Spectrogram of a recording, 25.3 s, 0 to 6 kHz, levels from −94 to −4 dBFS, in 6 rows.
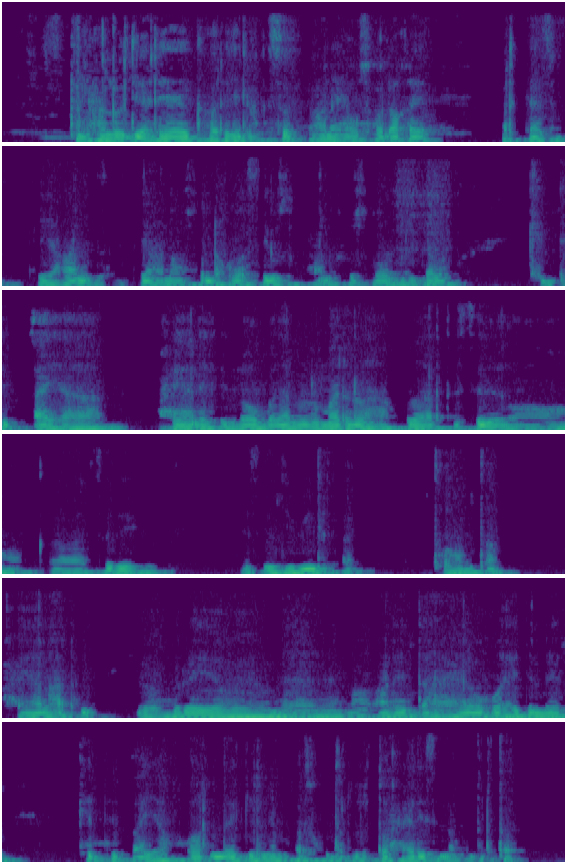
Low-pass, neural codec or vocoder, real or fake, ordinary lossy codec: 5.4 kHz; none; real; MP3, 48 kbps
